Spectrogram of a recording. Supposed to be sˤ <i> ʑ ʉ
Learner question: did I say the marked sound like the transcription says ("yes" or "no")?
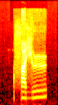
yes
